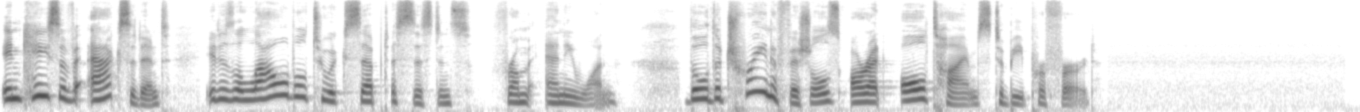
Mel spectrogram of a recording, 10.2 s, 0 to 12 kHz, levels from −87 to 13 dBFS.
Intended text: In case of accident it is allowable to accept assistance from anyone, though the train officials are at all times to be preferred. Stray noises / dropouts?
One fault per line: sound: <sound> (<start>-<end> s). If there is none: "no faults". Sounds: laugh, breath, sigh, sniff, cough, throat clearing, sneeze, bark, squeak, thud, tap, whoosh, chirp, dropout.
no faults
